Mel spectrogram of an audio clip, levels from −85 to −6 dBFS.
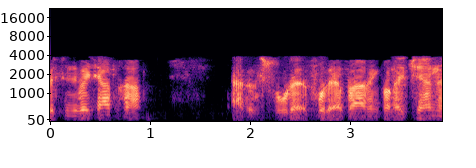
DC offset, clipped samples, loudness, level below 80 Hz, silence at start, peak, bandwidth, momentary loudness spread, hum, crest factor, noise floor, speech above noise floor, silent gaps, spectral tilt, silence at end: under 0.1%; under 0.1%; -18 LUFS; -60 dBFS; 0 s; -2 dBFS; 4 kHz; 6 LU; none; 18 dB; -52 dBFS; 33 dB; none; -5.5 dB/octave; 0 s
